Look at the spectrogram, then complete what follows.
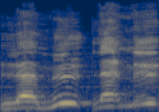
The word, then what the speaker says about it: Lamu: That would be the province of Lamu. That's exactly how you pronounce it, in case you're wondering.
